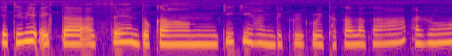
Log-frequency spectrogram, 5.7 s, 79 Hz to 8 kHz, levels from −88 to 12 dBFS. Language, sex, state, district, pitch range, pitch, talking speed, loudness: Nagamese, female, Nagaland, Dimapur, 220-250 Hz, 230 Hz, 125 wpm, -17 LUFS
